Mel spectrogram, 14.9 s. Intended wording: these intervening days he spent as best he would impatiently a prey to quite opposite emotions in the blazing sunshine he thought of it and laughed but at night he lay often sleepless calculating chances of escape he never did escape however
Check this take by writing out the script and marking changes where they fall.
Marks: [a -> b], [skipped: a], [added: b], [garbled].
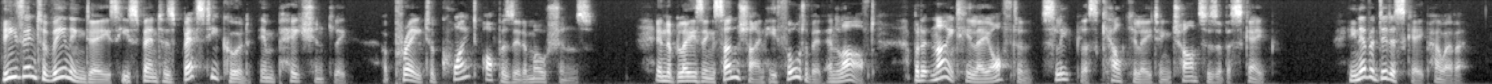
these intervening days he spent as best he [would -> could] impatiently a prey to quite opposite emotions in the blazing sunshine he thought of it and laughed but at night he lay often sleepless calculating chances of escape he never did escape however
